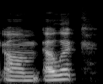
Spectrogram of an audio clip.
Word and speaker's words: Alex: So, but in South Carolina, for some reason, the locals say Ellick and Murdoch.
